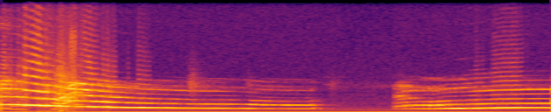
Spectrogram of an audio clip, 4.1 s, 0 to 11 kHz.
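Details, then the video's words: An 11-year-old male Siberian Husky howls: a long, clear tone slides downward and fades, then after a short pause a second howl rises again and holds steady. "siberian husky howling"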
